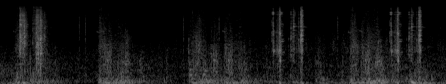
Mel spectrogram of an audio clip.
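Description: Wooden structures clatter as they are quickly built.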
